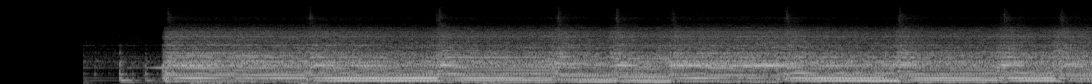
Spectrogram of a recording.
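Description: Schecter V1 Apocalypse electric guitar, with its Apocalypse-VI humbuckers, played through an EVH 5150III amp on its lead channel, a distorted high-gain tone. After a moment of silence come a few quiet notes, then from under two seconds in a loud riff of held notes, each lasting about half a second to a second.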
